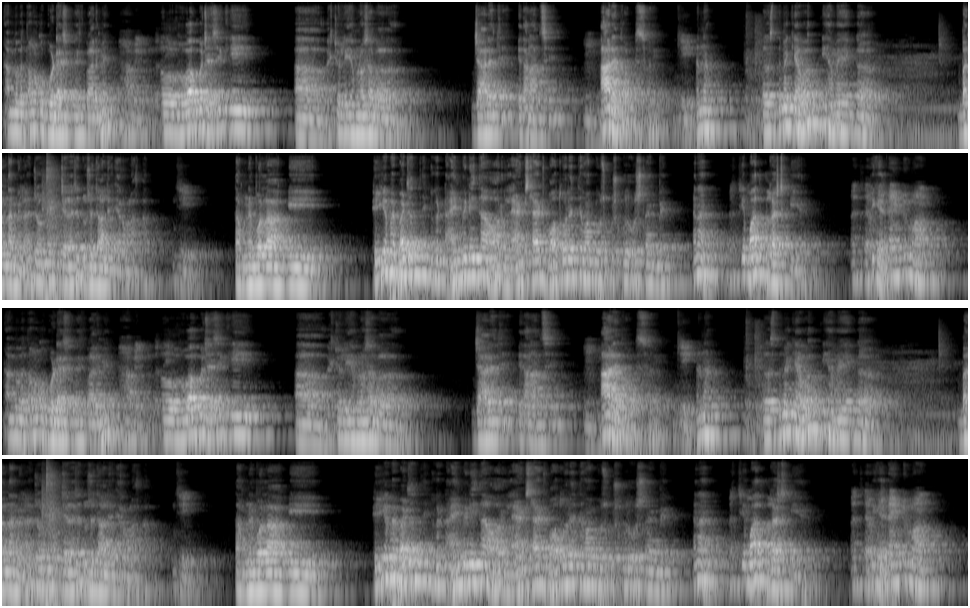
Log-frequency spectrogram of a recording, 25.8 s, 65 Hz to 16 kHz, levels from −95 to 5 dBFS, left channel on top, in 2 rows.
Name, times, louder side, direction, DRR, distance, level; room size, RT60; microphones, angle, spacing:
voice 1, 0.0-1.4 2.1-3.3 3.9-5.3 6.3-7.4 8.0-8.7 9.2-9.4 10.1-11.6 12.7-14.7 16.0-17.1 17.8-21.7 22.1-22.3 22.7-23.6 24.5-24.7, left 2 dB, 70° left, 2 dB, 0.5 m, -26 dB
voice 2, 1.5-2.1 7.7-8.1 8.9-9.2 10.0-10.1 15.1-15.4 22.8-22.9 24.2-25.1, equal, 25° right, -9 dB, 0.9 m, -35 dB
sound 1, 9.0-9.1 9.3-14.5, right 1 dB, 10° right, 0.5 m, -43 dB
3.1 x 2.8 x 2.9 m, 1.0 s
head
